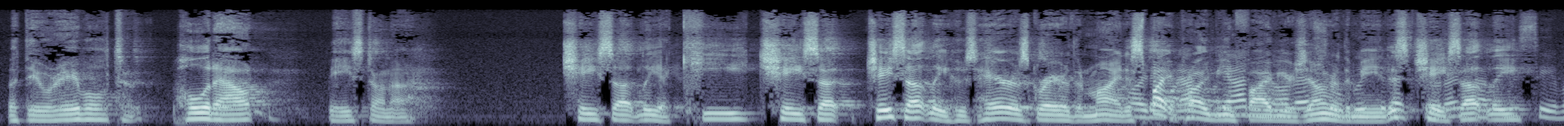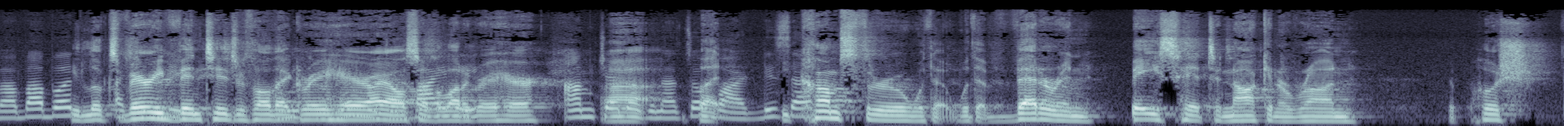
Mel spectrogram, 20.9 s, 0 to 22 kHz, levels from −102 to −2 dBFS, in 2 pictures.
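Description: From start to finish the speech carries an echo with no canceller. The far end is playing the call through a loudspeaker, its microphone is catching that playback, and nothing subtracts it, so the talker's own voice returns after the network round trip, about a tenth of a second late and about 18 dB down. Unlike room reverberation, which smears into a diffuse tail, this is a distinct, thinner second copy trailing each phrase.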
